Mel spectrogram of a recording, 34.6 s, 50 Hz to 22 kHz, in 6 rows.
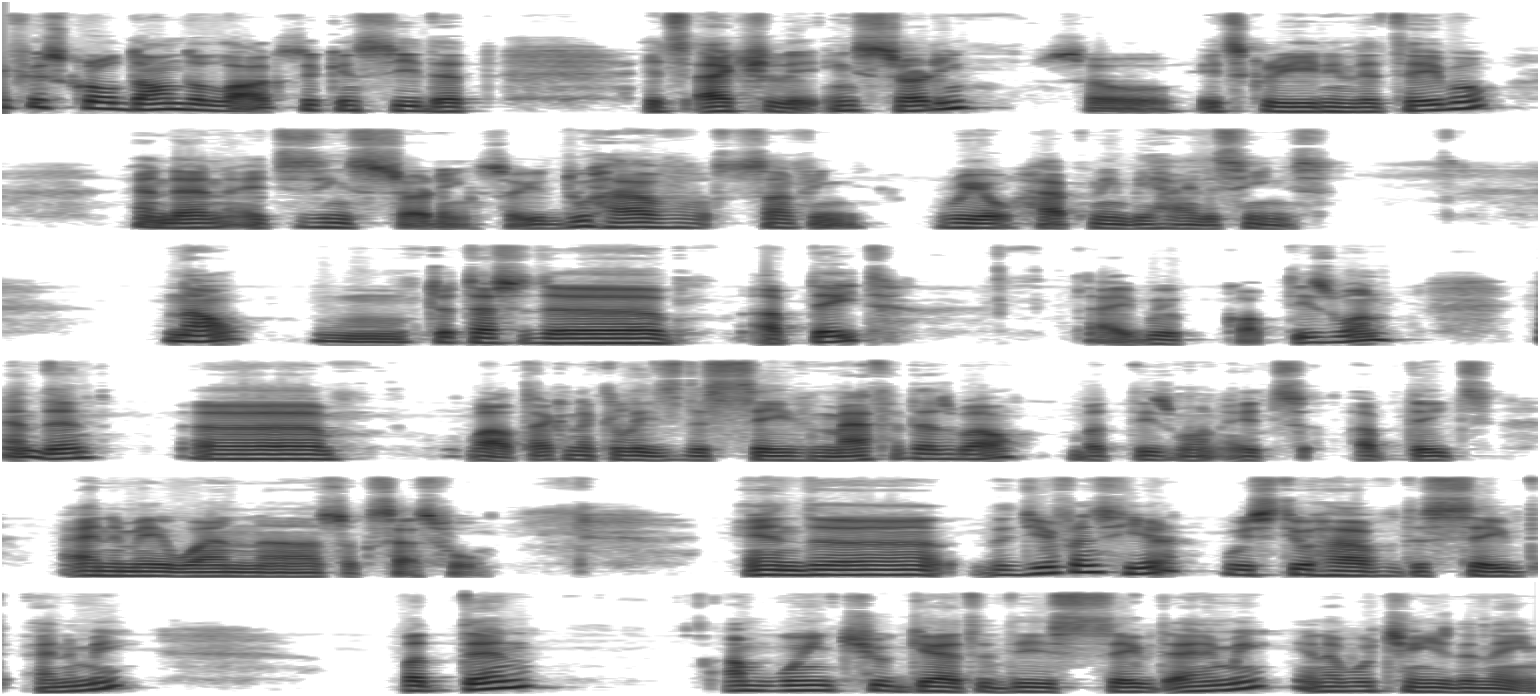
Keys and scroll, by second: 13.7 super+c, 16.5 super+v, 34.1 Return.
